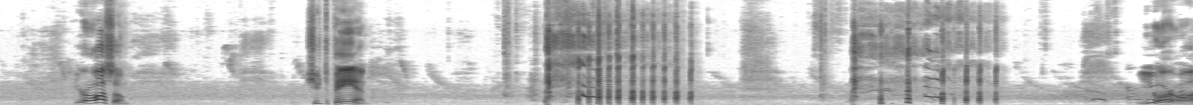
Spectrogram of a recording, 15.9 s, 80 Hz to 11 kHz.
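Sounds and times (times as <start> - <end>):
rapid laughter: 7.2 - 9.4, 11.3 - 13.4.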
